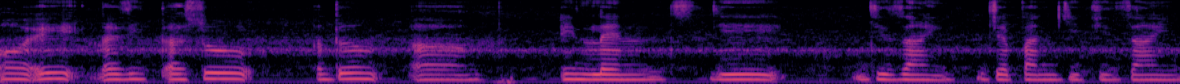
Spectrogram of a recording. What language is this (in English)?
Manipuri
